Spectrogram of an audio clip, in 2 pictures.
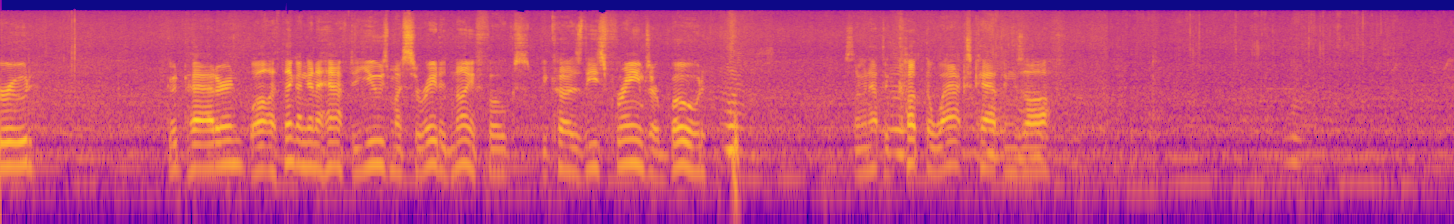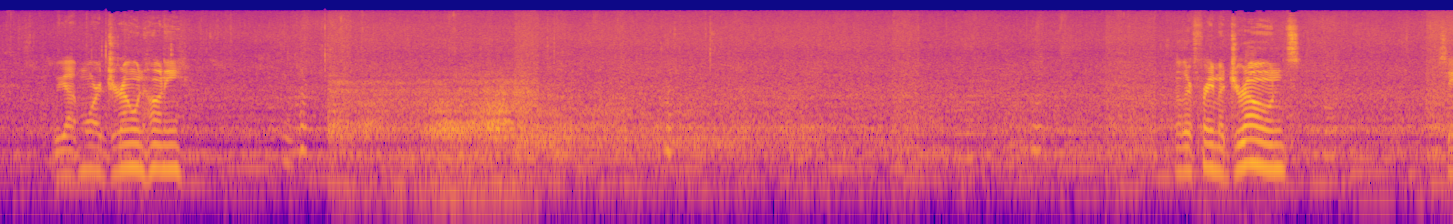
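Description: Bees buzz around the hive.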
